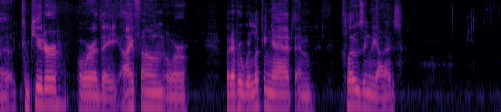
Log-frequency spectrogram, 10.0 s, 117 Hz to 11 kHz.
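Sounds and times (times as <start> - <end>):
speech: 0.0 - 3.8, 4.5 - 8.1
low steady hum: 0.0 - 10.0
wet mouth clicks: 8.1 - 10.0.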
